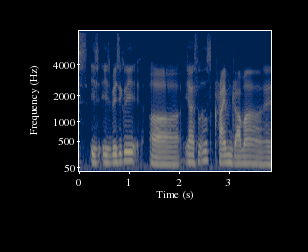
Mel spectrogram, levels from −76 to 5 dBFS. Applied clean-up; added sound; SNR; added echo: none; none; none; none.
